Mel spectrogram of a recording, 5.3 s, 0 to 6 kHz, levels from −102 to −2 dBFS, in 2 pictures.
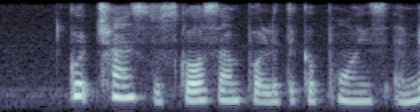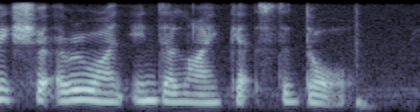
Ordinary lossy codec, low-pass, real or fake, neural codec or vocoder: none; 5.4 kHz; real; none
